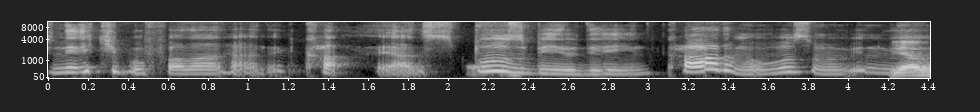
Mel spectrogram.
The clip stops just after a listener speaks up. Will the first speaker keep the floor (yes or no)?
no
